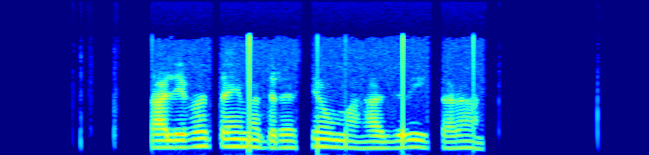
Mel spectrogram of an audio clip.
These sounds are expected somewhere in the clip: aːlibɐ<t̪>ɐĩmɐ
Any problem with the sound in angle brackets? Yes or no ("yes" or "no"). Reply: no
